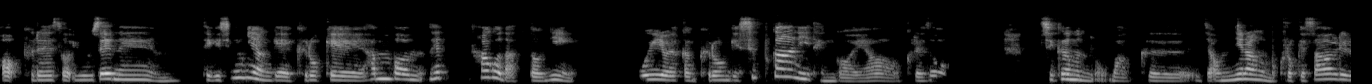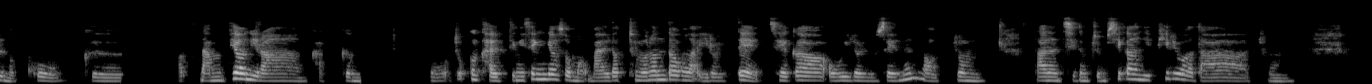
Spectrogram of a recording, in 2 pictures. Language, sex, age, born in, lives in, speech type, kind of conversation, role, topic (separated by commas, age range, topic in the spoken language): Korean, female, 40-44, South Korea, United States, conversation, podcast, guest, 갈등이 생기면 보통 대화로 어떻게 풀어 가세요?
